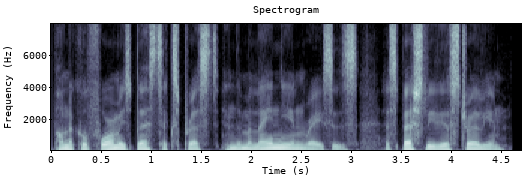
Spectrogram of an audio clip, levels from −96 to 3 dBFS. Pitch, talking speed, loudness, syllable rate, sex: 110 Hz, 165 wpm, -17 LUFS, 5.8 syllables/s, male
